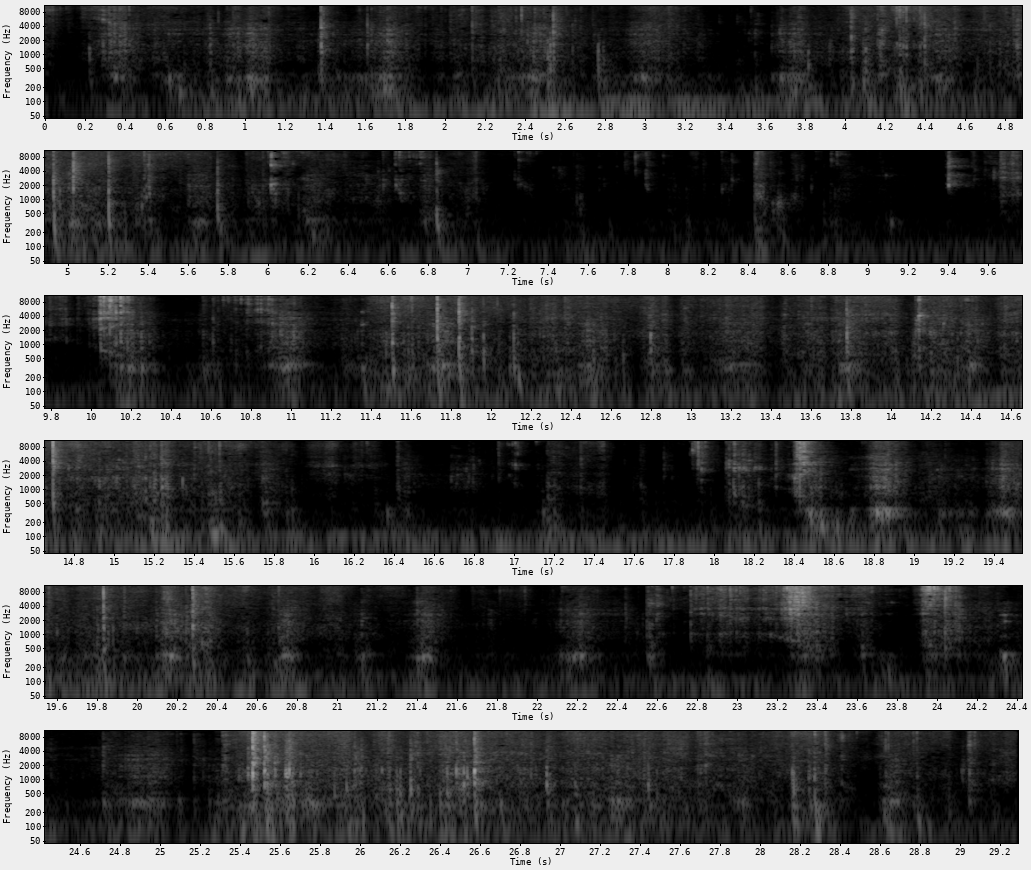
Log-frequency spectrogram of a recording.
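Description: A person chewing crunchy wavy potato chips with the mouth close to the microphone: irregular crunching, coming in clusters with short pauses between and a few louder bites.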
